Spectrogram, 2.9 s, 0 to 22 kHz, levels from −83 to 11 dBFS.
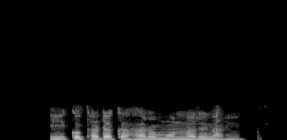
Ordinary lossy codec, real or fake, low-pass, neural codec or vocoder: AAC, 32 kbps; fake; 5.4 kHz; codec, 16 kHz in and 24 kHz out, 2.2 kbps, FireRedTTS-2 codec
